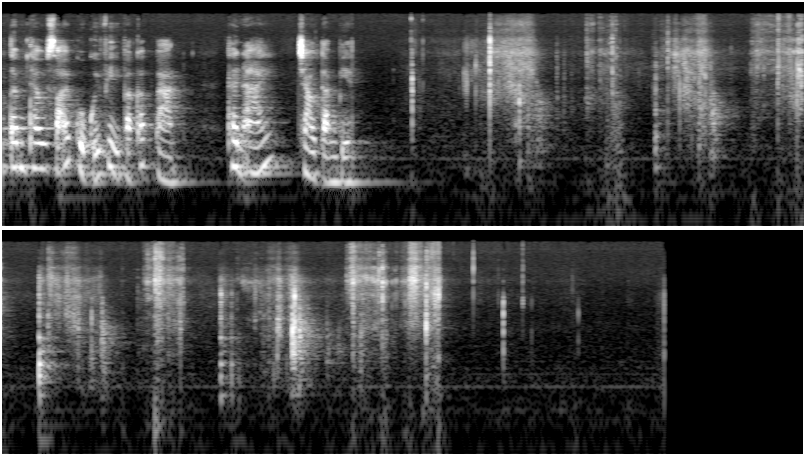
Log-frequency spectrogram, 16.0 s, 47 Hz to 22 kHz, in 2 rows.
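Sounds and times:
paper rustling: 4.6 - 12.5.

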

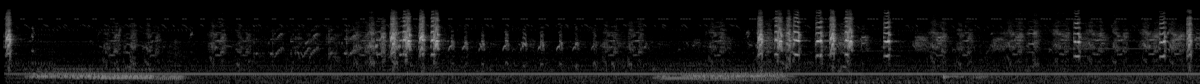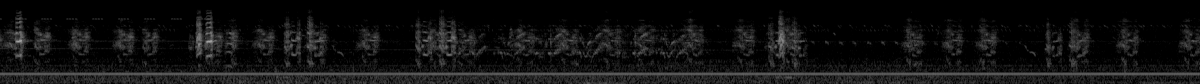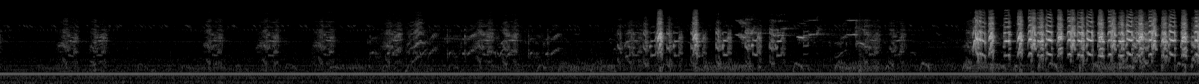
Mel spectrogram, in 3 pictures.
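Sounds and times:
faint hum: 0.0 - 35.9
high-pitched animal chirping: 6.3 - 11.0.

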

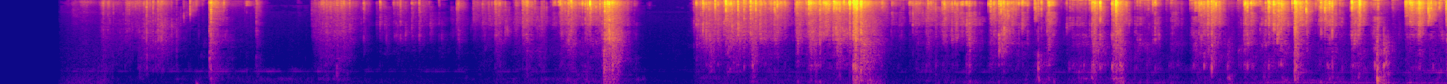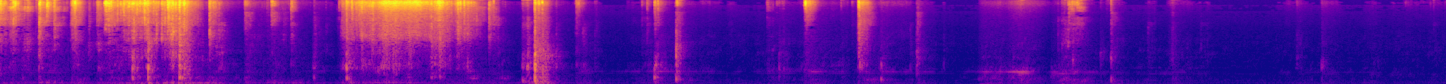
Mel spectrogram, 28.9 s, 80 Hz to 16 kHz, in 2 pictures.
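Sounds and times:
plastic bag tearing and crinkling: 1.0 - 2.3, 3.1 - 6.4, 7.0 - 19.5.

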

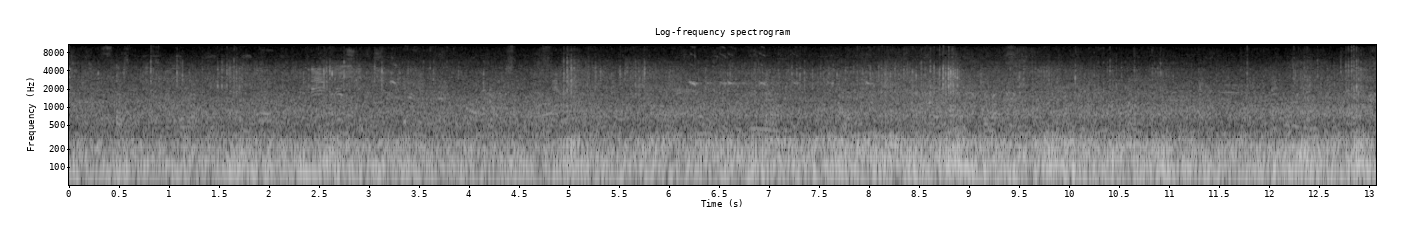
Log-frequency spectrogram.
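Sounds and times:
road traffic: 0.0 - 13.0.

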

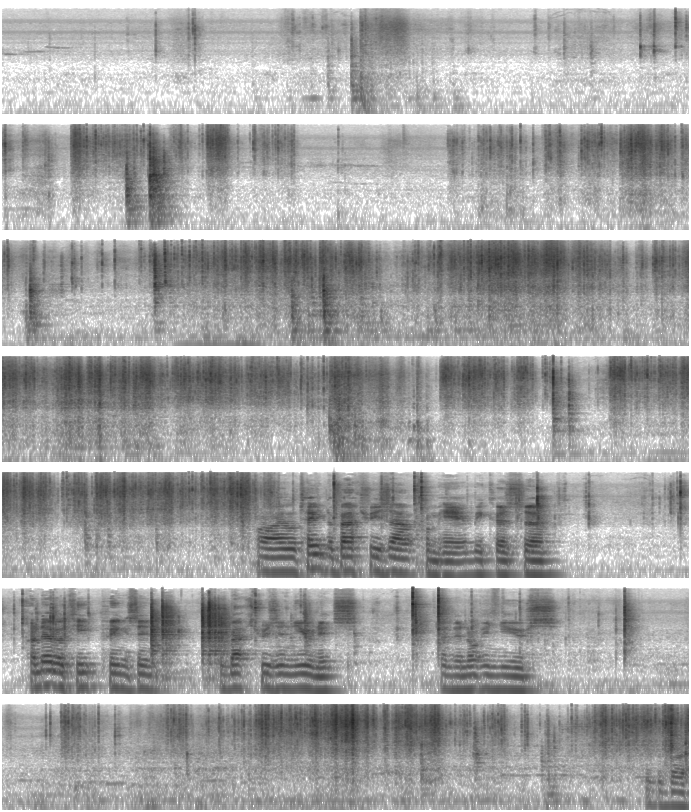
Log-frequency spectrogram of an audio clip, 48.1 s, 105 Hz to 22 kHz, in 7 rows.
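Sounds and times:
plastic bag crinkling: 6.8 - 9.9, 11.3 - 31.8, 33.8 - 34.6, 41.2 - 48.0.

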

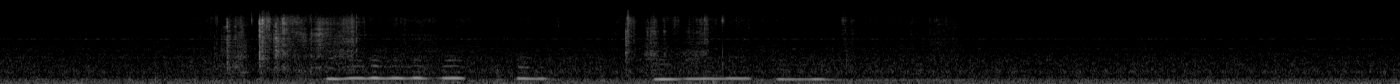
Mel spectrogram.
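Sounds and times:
rustling handling noise: 1.9 - 4.3, 6.1 - 9.8
woman humming softly: 3.2 - 5.6, 6.3 - 9.2.

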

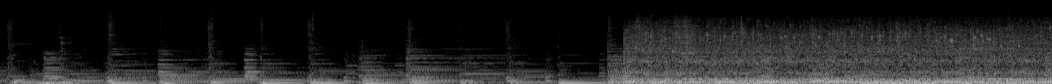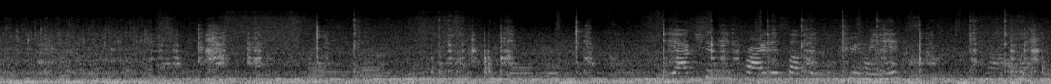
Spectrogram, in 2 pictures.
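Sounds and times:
hot oil bubbling and sizzling: 6.2 - 21.0.

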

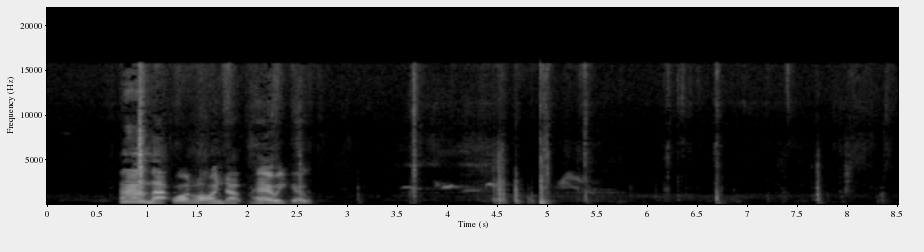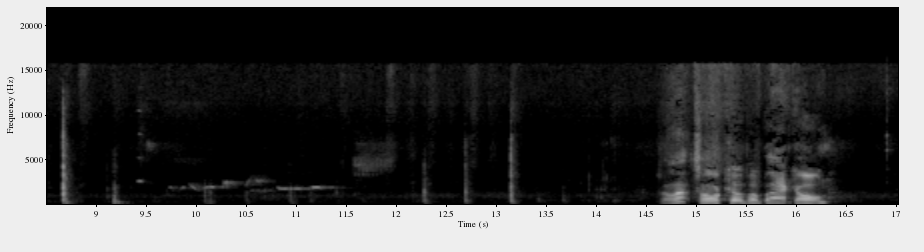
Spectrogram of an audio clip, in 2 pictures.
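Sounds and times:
bird chirping: 3.4 - 5.7, 9.3 - 12.2.

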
